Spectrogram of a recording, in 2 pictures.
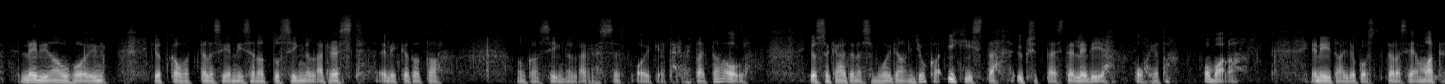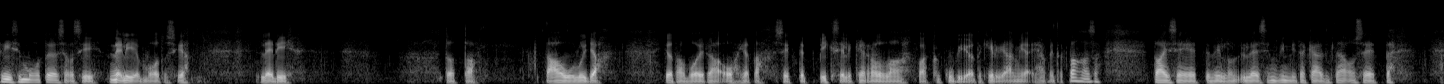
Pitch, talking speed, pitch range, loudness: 85 Hz, 120 wpm, 80-90 Hz, -24 LUFS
